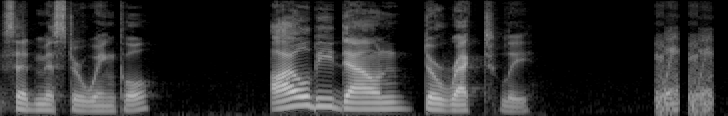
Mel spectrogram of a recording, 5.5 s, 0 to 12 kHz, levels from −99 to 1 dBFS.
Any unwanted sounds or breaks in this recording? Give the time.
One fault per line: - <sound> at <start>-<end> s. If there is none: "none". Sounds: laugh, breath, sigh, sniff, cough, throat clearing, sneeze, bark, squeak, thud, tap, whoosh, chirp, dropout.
- laugh at 4.9-5.4 s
